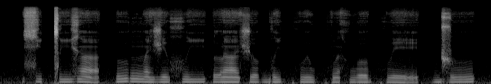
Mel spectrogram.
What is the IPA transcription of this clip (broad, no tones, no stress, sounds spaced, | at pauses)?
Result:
ɕ i ǀ i ɣ ã | u ŋʷ ã ʒ e xʷ i | l ã ʃ o ɡʷ i kʷʰ ɯ w kʷʰ ã x w o kʷʰ e | ɖ͡ʐ u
